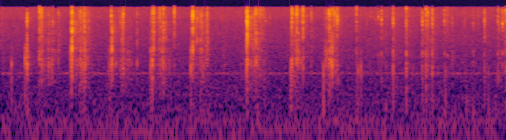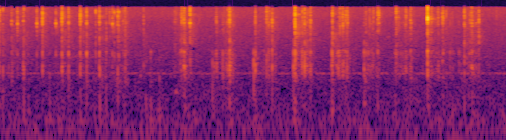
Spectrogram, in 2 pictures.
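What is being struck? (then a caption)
Acrylic press-on nails. Long, white, hollow acrylic press-on nails on one hand are tapped and clicked by the nails of the other hand. Dozens of rapid, sharp, dry clicks sound in an irregular stream over ten seconds, bright and high-pitched with almost no ring, over a faint steady tone.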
